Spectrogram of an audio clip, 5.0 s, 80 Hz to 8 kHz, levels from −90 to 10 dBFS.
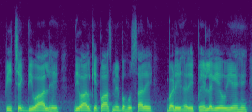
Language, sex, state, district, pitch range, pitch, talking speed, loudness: Hindi, male, Uttar Pradesh, Lalitpur, 110-130 Hz, 125 Hz, 190 wpm, -12 LUFS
